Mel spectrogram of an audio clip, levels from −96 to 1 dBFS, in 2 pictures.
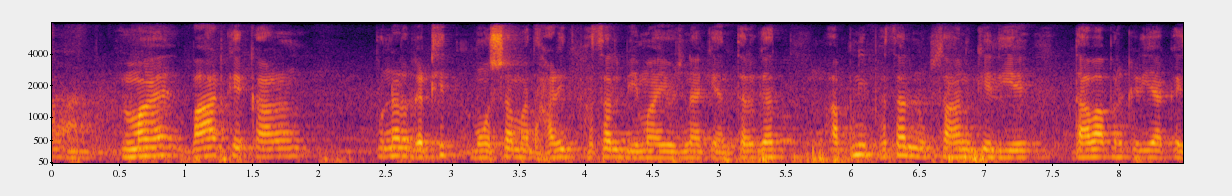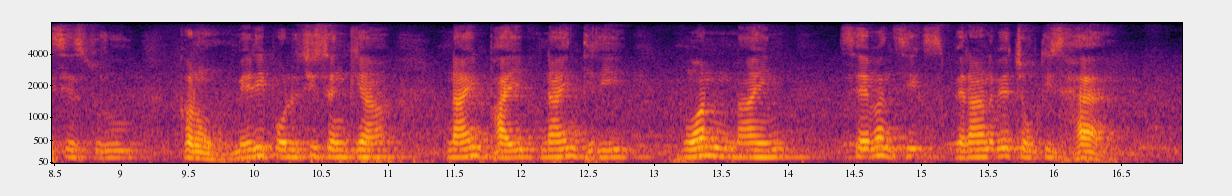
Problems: constant background noise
